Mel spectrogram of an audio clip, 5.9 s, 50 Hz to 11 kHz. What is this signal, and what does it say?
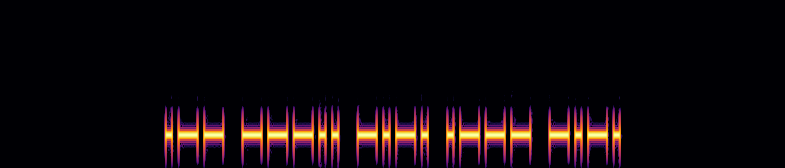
Morse code, heard as a keyed tone, about 25 wpm, 700 Hz. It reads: W8CJC
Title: USA Call Signs - 5 Characters - 2x Character Spacing - 25wpm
